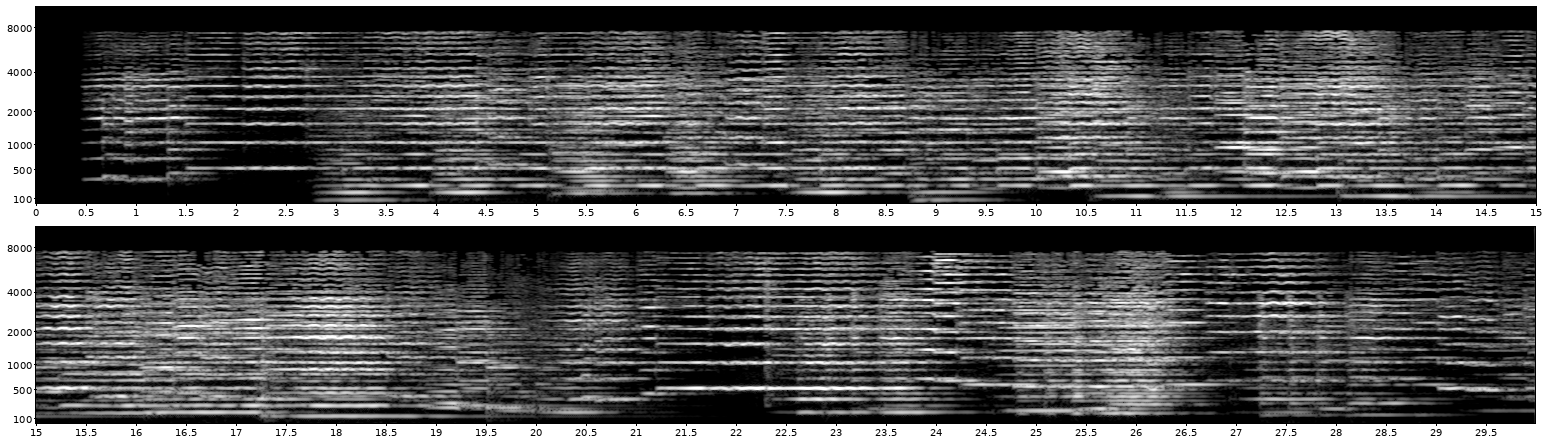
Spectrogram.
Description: • quartetti
• registrazione sonora di musica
